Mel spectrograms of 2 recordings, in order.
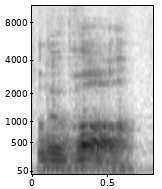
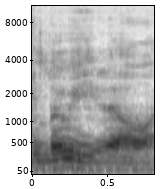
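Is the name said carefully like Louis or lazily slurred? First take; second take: lazy; careful. First: The name is said lazily, with its sounds slurred together. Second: The name is said carefully, with Louis fully pronounced. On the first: This is how locals actually say it. The speaker calls it wrong. "it just comes out lazily like Louisville" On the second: This is how the name should be said after the king. The speaker calls it right. "It should be however you pronounce King Louis"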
